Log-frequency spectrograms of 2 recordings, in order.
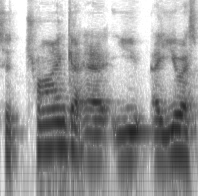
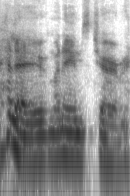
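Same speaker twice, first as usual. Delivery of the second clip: hammed-up, exaggerated posh British accent. Showing how they ham up their accent for americans: hammed-up posh british accent. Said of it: "really Cockney or really posh".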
